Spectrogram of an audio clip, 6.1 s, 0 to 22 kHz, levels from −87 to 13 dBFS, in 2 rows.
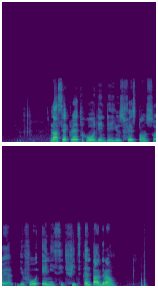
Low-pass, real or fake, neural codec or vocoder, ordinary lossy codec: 9.9 kHz; real; none; none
